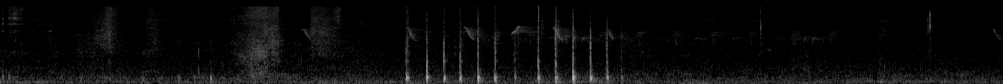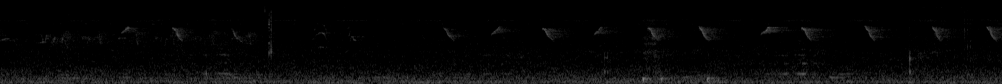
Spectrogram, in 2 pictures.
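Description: A small bird chirps over and over in short, high, falling notes, about two a second, through the second half. Earlier comes the loudest sound: a quick run of about a dozen sharp taps, lasting about two seconds.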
